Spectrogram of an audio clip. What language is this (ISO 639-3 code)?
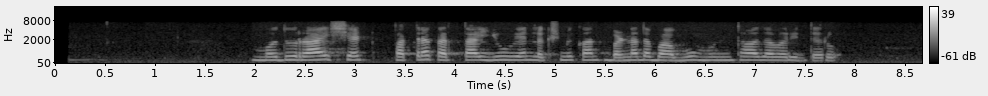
kan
